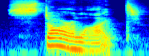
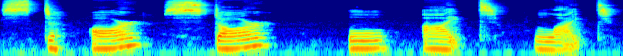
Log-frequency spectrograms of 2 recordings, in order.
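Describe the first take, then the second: First: Said in the usual way. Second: "Star star light light" syllables repeated; sounded out syllables. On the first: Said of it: "put it together as words". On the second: Shown as a demonstration. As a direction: sound out starlight piece by piece. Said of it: "read the syllables".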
